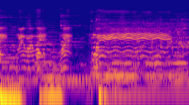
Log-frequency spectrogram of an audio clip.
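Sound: duck quacking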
